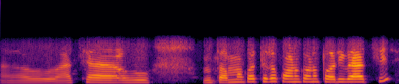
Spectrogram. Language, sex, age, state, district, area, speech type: Odia, female, 60+, Odisha, Jharsuguda, rural, conversation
